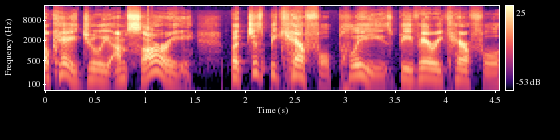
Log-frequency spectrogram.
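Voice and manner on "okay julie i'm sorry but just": usual speaking voice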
